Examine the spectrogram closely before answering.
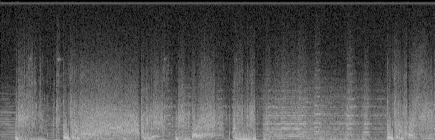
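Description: Film fight sound effects: a string of about half a dozen sharp punches and smashing hits over a loud background score.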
